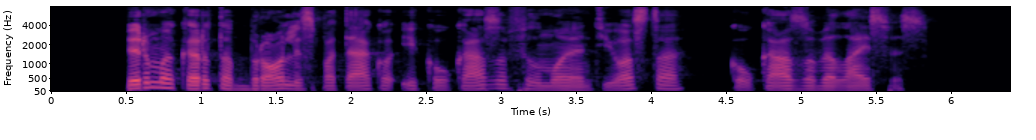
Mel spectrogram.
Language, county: Lithuanian, Telšiai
